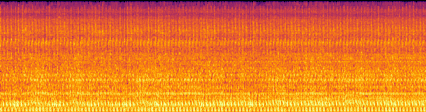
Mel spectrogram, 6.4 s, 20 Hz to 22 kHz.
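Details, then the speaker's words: Snapper SR1028 riding mower, Briggs & Stratton flathead, warm with air filter fitted, before mixture screw adjustment: steady putter with even exhaust beat, no misses or knocks; running well. "sounds pretty good once it's warmed up so it sounds pretty good"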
